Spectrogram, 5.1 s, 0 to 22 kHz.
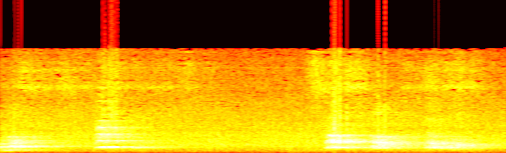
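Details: Dogs at a kennel-type facility in Rhode Island, recorded January 31, 2014: a few separate barks and yips, one near the start, one at one second, then two more around three and four seconds, over a steady background hum.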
